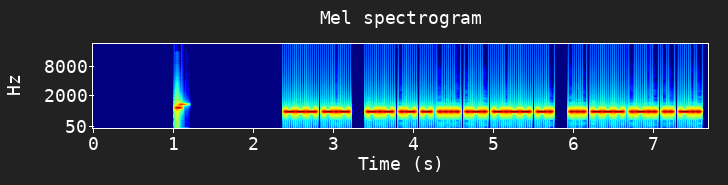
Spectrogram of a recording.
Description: Morse code, heard as a keyed tone, about 34 wpm, 700 Hz. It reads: OK KATHRYN SOLID
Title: K1USN SST QSO Practice 35wpm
